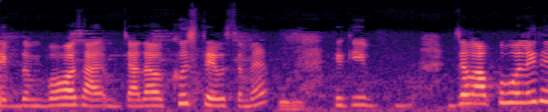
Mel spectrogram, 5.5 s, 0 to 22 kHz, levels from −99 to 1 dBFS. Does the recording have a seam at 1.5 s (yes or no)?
no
